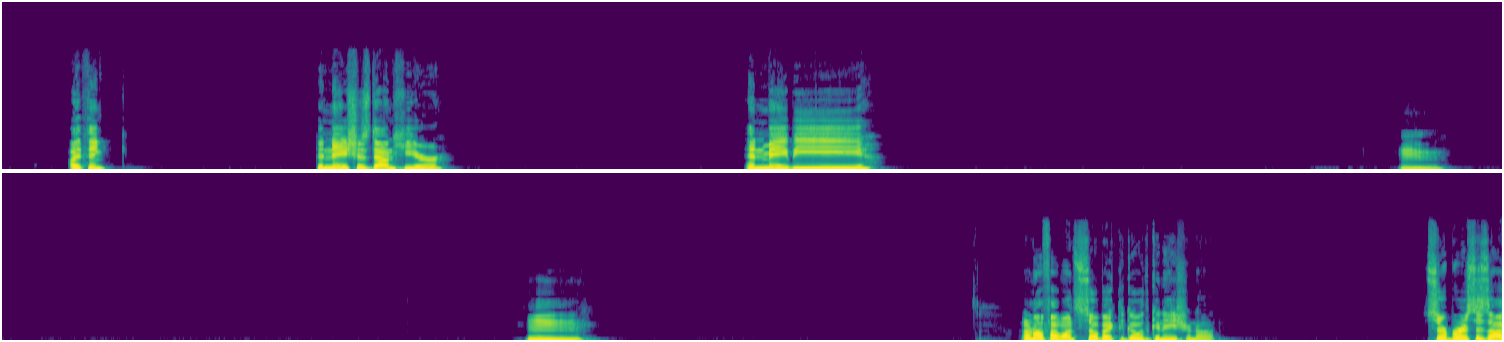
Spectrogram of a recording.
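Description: A young man talks casually into a close microphone, in short bursts with pauses.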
